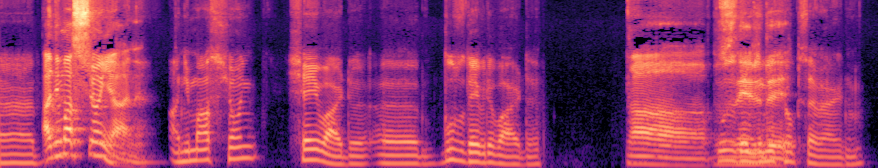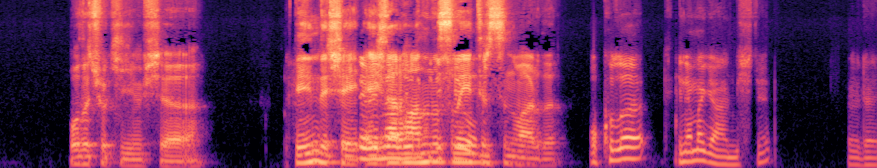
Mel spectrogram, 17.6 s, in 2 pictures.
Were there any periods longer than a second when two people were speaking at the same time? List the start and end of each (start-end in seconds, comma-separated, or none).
12.2-13.9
